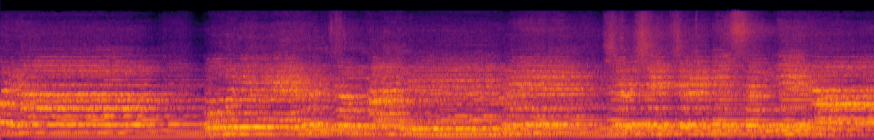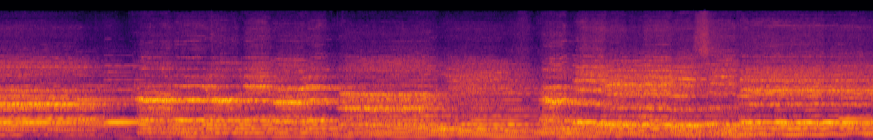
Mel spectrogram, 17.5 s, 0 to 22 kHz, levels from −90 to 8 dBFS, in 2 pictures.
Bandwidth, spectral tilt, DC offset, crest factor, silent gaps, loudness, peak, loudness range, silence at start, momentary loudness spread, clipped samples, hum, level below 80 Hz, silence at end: 16 kHz; -5 dB/octave; under 0.1%; 12 dB; none; -15 LUFS; -4 dBFS; 2 LU; 0 s; 5 LU; under 0.1%; none; -54 dBFS; 0 s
